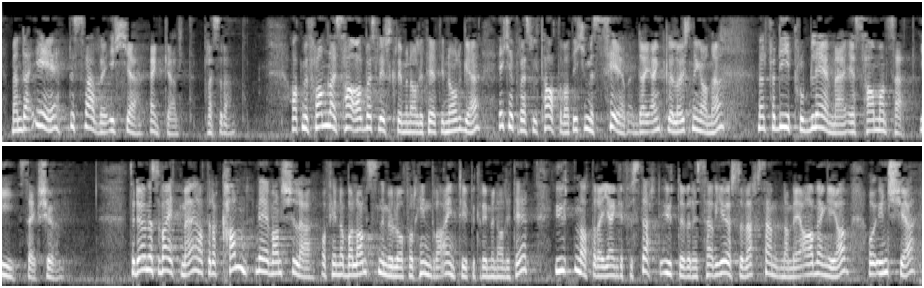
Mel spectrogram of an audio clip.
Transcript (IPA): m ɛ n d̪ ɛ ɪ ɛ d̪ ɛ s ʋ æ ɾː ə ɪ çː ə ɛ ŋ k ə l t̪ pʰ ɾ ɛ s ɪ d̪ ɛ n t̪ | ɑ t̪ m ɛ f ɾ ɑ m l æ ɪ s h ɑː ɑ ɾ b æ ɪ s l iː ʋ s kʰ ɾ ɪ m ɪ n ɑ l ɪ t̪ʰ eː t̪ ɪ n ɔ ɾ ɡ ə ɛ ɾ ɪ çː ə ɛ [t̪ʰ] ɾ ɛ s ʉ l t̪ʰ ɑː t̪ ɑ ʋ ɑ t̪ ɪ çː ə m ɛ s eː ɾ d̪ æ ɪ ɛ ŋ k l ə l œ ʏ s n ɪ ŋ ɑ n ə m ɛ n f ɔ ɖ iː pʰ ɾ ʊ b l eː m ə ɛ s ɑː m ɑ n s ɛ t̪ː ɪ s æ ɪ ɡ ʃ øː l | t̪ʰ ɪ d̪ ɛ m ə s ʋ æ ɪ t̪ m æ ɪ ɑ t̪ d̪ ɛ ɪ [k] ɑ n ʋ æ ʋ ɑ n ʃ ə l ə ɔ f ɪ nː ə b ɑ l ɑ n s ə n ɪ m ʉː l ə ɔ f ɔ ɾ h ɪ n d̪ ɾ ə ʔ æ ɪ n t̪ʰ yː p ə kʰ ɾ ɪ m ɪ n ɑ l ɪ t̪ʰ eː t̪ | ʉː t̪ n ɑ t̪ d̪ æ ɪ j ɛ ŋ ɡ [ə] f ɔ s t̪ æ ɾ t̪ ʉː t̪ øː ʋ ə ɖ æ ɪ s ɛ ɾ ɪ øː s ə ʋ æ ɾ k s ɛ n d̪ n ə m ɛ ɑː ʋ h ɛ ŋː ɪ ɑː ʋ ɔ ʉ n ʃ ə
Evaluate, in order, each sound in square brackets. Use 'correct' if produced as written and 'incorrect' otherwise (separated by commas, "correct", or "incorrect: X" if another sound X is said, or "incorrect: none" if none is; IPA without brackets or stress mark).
incorrect: t̪, incorrect: kʰ, correct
